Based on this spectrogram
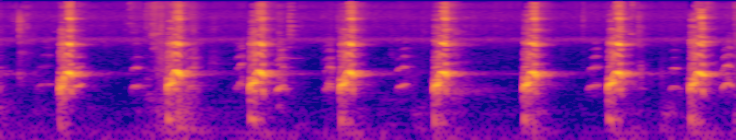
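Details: Female white-breasted waterhen calling with eight rough, honking croaks in steady series, each note short with faint softer notes between, no other noise.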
